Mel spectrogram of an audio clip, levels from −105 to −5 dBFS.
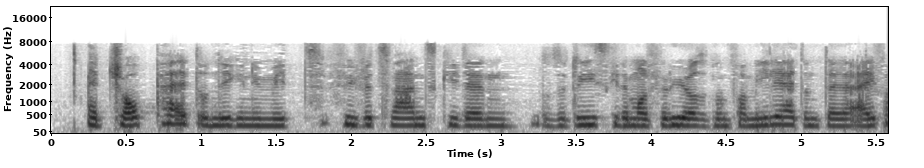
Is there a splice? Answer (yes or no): no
